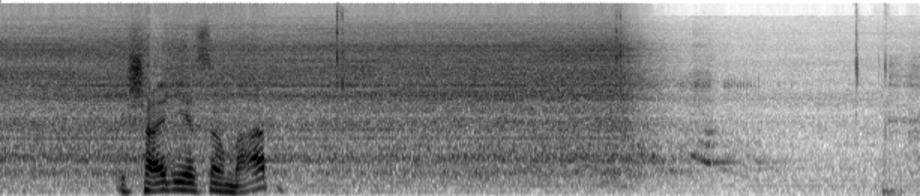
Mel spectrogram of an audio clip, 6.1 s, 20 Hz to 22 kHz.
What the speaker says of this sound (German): 1800 Watt hat hier der Föhn Maximalleistung.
